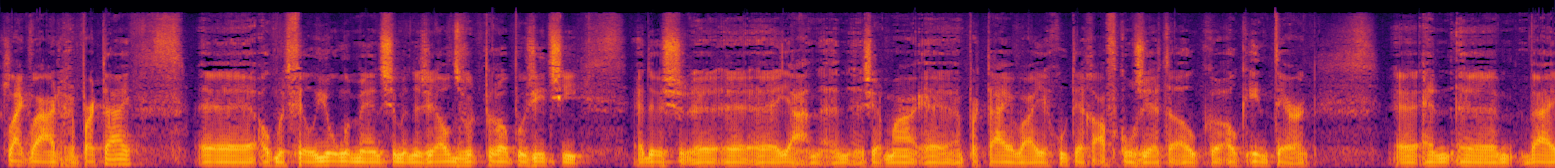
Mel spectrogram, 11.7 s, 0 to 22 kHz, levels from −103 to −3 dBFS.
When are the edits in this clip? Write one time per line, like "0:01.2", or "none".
0:08.4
